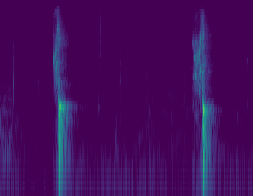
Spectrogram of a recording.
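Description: Two wet, squelchy plops from a squeezed ketchup bottle, spaced about one and a half seconds apart, fairly loud with near silence between them.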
